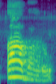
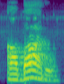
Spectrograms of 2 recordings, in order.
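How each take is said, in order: First: The stress is not on the second syllable. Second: The stress is on the second syllable. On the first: The speaker calls it wrong. "No es avaro" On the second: The speaker calls it right. "con la fuerza de voz en la va"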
